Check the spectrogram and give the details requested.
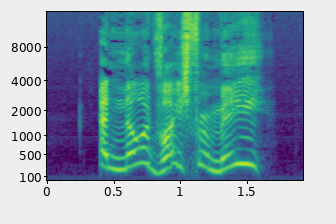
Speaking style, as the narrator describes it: cried Blessington in a breaking voice

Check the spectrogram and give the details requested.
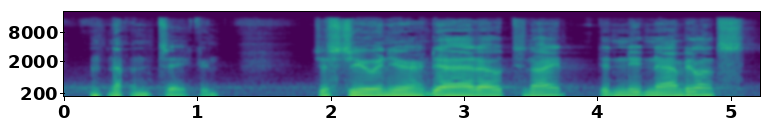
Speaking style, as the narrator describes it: Jake sighed

